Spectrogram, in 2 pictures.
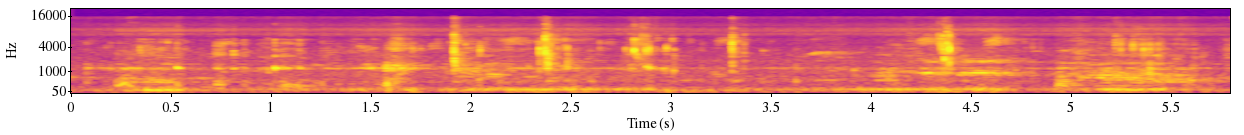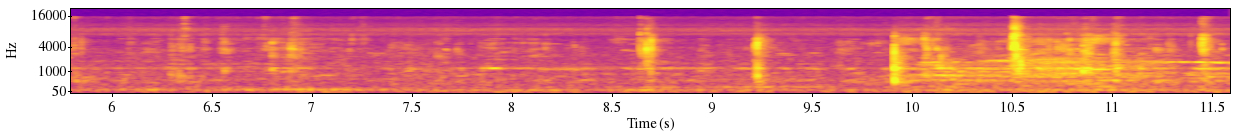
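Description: Close mouth sounds of someone chewing and gnawing on adobo-braised chicken feet: wet smacks and many sharp little clicks, coming thickest near the end.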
